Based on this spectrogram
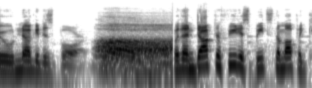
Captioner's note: aww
